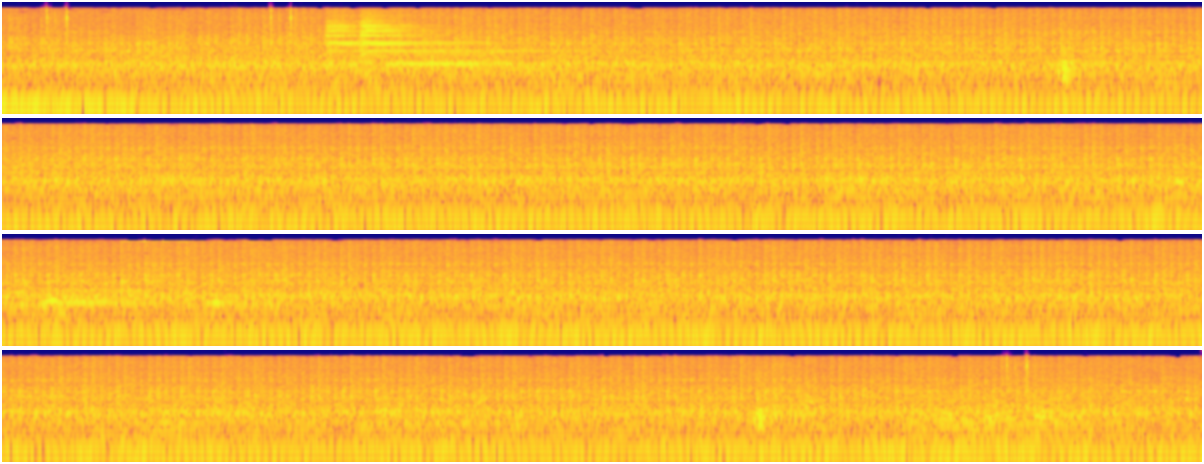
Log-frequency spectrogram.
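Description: Vehicle engine running steadily at low revs, heard from inside the vehicle, with a deep, even rumble. Two short clicks stand out, one about five seconds in and one near the end.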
